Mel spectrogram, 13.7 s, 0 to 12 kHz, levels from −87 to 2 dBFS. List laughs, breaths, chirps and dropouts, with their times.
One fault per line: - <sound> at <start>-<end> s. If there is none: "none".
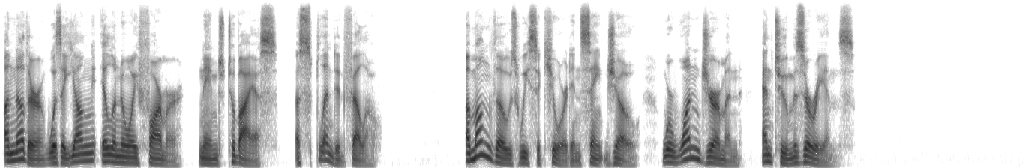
none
